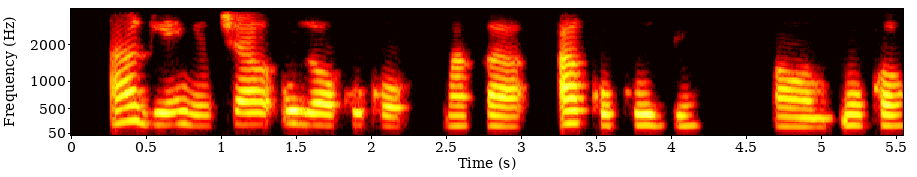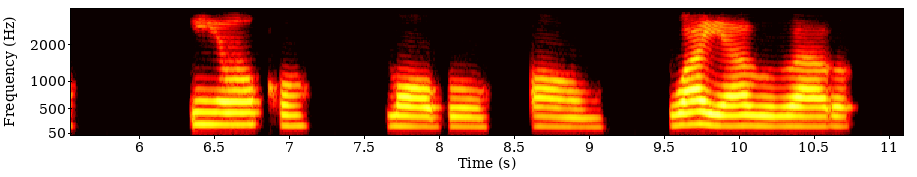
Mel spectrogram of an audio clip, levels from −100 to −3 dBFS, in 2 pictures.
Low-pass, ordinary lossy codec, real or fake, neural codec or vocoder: 3.6 kHz; none; fake; autoencoder, 48 kHz, 32 numbers a frame, DAC-VAE, trained on Japanese speech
